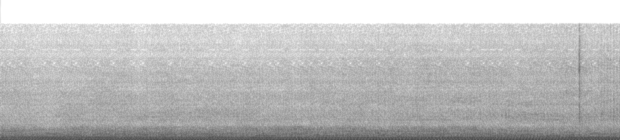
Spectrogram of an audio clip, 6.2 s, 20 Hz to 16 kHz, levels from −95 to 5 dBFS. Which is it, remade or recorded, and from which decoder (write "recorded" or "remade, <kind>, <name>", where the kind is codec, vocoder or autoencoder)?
remade, codec, SNAC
